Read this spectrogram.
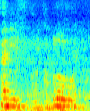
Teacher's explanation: lots of words that begin with b, as in beneath, or below, drop that in Scots.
